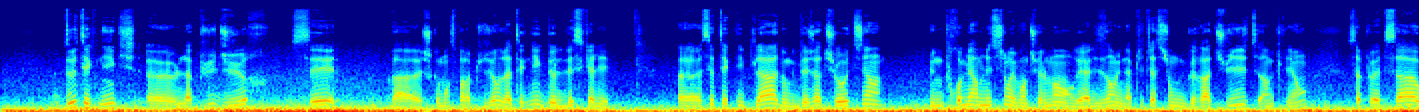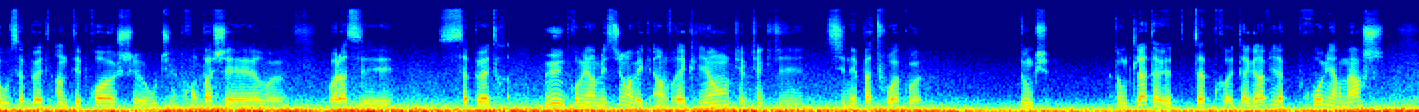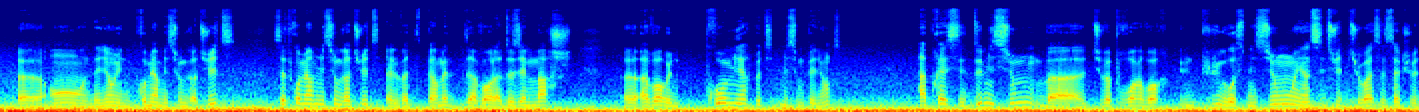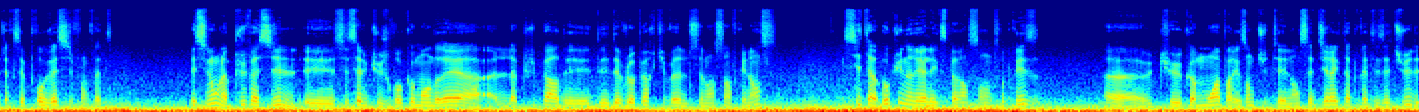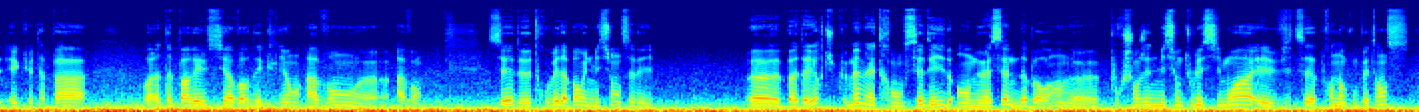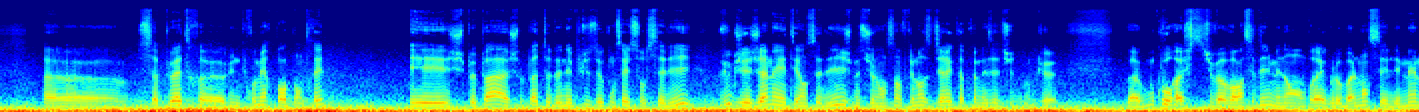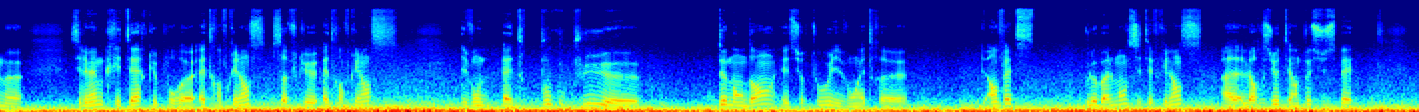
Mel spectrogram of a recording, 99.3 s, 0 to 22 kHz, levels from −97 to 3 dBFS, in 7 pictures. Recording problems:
low rumble; loud; throughout; 9 dB below the speech

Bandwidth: 15.5 kHz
